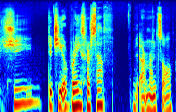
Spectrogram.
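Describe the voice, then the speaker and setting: A man's voice: on the high side, big pitch swings, slow, mellow, dry recording, clean studio sound. A man doing casual gameplay commentary, murmuring exclamations and repeating his words as he reacts. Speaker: gameplay streamer.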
